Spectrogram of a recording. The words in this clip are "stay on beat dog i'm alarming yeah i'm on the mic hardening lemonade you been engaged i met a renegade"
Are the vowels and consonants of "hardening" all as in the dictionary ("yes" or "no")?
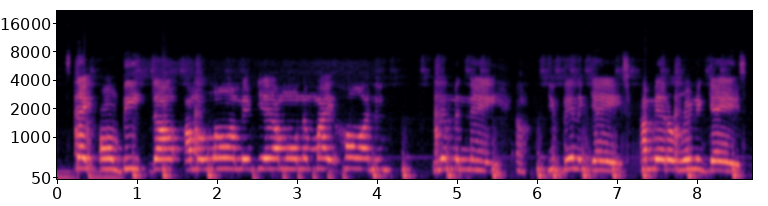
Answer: no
